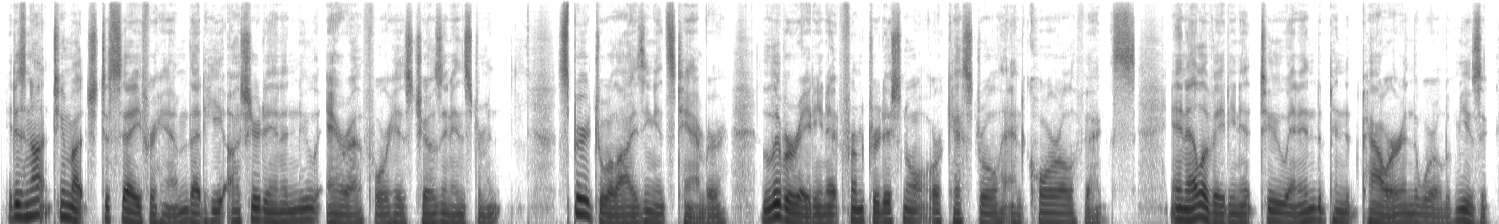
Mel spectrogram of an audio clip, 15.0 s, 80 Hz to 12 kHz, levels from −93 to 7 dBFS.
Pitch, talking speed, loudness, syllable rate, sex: 105 Hz, 170 wpm, -19 LUFS, 5.4 syllables/s, male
